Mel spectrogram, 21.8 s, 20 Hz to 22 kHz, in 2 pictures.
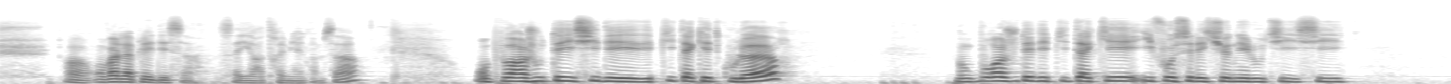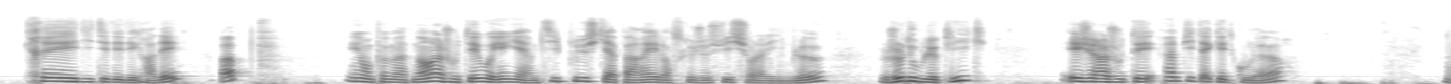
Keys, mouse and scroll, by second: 1.5 click, 6.7 click, 12.3 click, 17.6 click, 19.7-21.5 drag.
